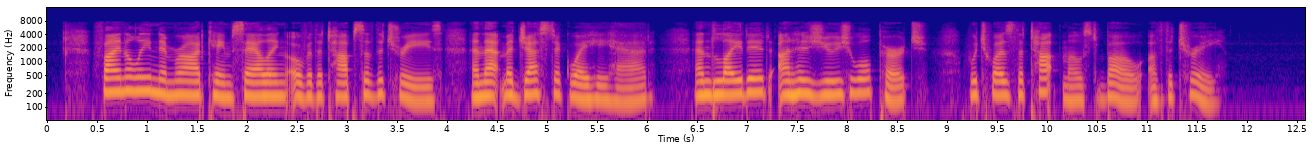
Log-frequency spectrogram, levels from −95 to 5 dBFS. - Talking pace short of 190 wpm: Yes, average, 150 wpm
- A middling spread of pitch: Yes, average, 3.8 semitones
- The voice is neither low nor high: Yes, medium, 180 Hz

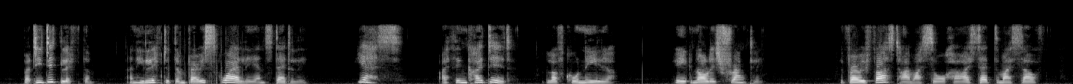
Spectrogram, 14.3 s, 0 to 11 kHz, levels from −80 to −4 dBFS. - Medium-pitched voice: No, high, 215 Hz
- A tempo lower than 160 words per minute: Yes, average, 145 wpm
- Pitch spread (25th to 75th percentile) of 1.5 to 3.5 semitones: Yes, narrow, 2.5 semitones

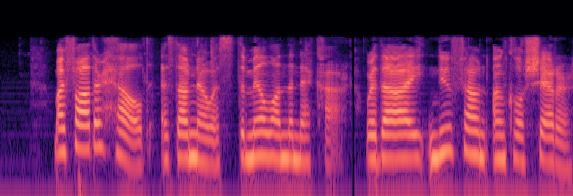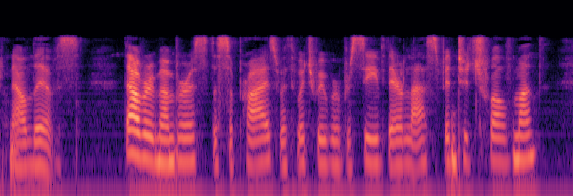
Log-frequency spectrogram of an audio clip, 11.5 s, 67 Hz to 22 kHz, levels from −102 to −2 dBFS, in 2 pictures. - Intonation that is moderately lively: Yes, average, 3.0 semitones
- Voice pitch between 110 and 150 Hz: No, high, 195 Hz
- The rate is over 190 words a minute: No, average, 165 wpm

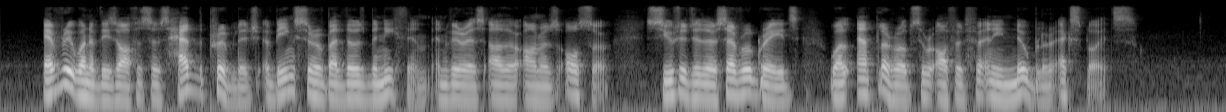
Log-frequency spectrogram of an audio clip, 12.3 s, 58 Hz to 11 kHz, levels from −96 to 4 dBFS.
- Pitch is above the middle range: No, low, 110 Hz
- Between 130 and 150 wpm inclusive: No, average, 165 wpm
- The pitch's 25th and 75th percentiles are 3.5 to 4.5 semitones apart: Yes, average, 3.9 semitones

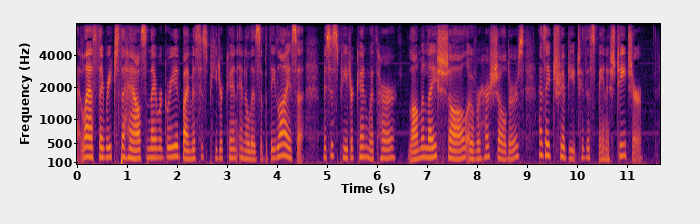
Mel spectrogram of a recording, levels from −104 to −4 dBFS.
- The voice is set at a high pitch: Yes, high, 195 Hz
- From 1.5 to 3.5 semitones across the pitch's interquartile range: Yes, average, 2.7 semitones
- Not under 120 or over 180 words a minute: Yes, average, 165 wpm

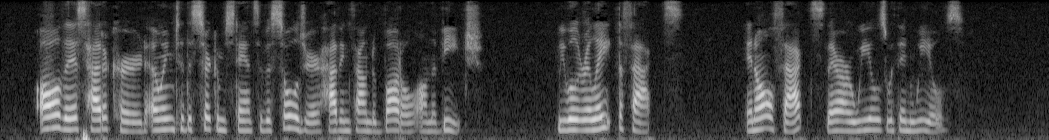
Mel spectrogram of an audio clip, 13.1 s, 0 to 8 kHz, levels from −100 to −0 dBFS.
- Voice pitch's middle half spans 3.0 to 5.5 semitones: No, narrow, 2.4 semitones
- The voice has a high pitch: Yes, high, 215 Hz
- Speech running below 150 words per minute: Yes, average, 140 wpm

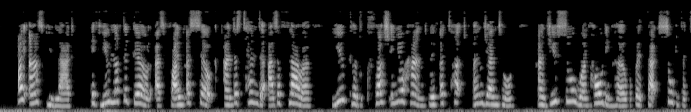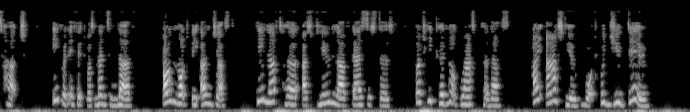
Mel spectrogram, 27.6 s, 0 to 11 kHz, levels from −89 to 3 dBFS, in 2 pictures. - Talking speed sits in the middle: Yes, average, 160 wpm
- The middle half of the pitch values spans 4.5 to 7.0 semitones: Yes, average, 5.2 semitones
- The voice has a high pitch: Yes, high, 245 Hz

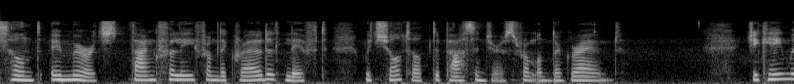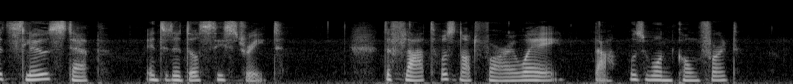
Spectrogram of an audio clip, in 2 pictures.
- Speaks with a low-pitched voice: No, high, 195 Hz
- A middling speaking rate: No, slow, 125 wpm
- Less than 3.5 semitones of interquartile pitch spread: Yes, narrow, 2.4 semitones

